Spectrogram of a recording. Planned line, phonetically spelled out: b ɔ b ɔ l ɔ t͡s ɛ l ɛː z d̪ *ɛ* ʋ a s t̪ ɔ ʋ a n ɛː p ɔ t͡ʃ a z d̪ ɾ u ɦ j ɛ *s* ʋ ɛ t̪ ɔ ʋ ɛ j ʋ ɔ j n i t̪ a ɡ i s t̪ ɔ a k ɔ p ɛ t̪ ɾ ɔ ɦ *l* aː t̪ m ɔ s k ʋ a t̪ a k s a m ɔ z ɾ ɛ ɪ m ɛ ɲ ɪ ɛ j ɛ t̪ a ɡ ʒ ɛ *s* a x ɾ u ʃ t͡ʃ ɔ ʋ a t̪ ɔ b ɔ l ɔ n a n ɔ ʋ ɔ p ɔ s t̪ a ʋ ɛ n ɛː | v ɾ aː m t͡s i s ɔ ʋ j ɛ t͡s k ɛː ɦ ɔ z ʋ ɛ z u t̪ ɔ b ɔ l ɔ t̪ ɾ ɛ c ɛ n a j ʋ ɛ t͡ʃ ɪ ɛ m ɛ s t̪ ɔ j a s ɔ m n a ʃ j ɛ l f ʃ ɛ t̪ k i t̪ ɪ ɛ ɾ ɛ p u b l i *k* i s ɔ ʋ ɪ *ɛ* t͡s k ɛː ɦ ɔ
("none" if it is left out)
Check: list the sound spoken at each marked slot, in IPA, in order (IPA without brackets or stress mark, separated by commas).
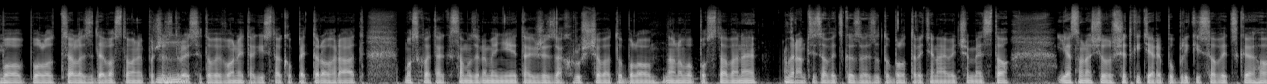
ɛ, s, ɾ, z, k, ɛ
